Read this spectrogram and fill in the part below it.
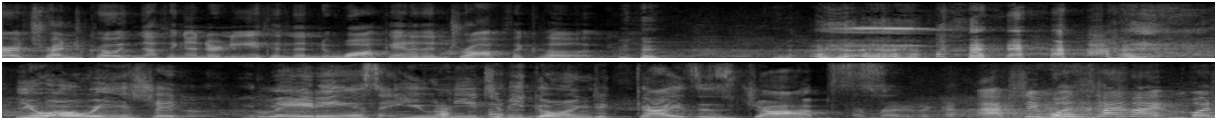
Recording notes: Live at the Netflix Is A Joke Fest. Seek Treatment Live. Live at the Netflix Is A Joke Fest.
